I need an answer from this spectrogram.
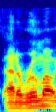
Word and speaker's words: Anarumo: candidate but what a phenomenal job uh lou annarumo or ana anarumo yeah that's how you pronounce it the defensive coordinator for the bengals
